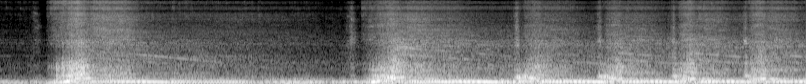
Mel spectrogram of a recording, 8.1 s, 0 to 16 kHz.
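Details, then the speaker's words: Custom 1971 Plymouth Cuda (E-body) V8 with welded exhaust for 3-inch collector headers, just started. Deep, steady rumble with five sharp throttle blips that rise and fall cleanly, no rattles; healthy engine and exhaust. "We weld it up, put it on, we're done. And that's why it sounds great, doesn't rattle."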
